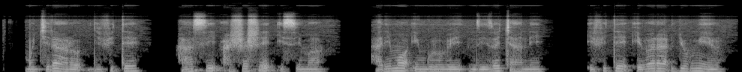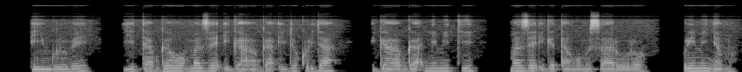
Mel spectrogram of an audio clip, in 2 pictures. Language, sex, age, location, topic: Kinyarwanda, male, 36-49, Nyagatare, agriculture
